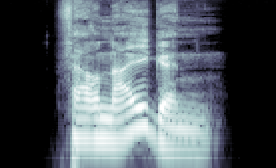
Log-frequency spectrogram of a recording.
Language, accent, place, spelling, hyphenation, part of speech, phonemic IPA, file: German, Germany, Berlin, verneigen, ver‧nei‧gen, verb, /fɛʁˈnaɪ̯ɡn̩/, De-verneigen.ogg
- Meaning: to bow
